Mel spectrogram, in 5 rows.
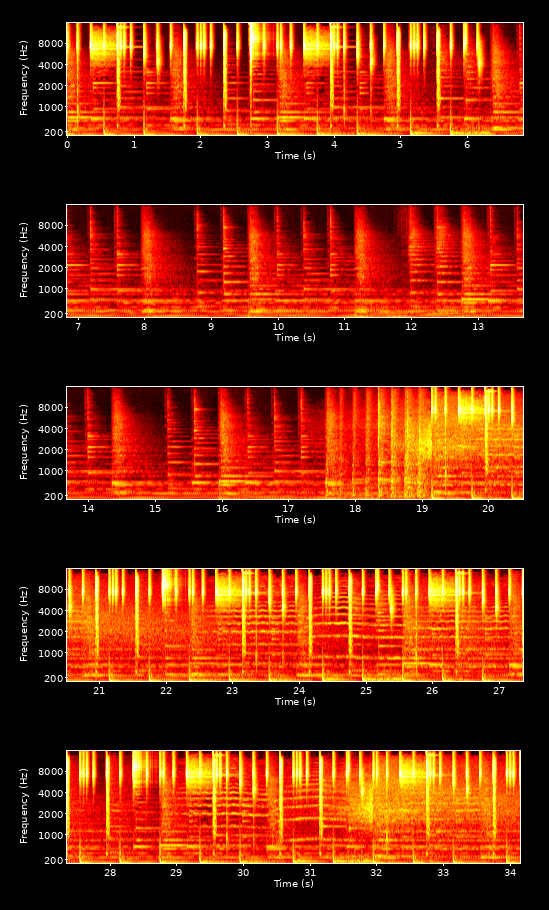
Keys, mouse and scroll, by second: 20.3 right click.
